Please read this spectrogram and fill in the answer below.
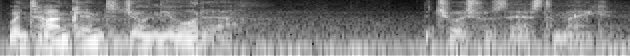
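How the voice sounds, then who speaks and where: An actor playing a loyal, grave veteran knight, terse and calm in a game cutscene. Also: male voice, low-pitched, a little fast. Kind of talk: dramatic video game cutscene acting. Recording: clearly noisy background ambience.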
